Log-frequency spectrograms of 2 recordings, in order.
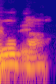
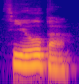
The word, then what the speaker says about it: Thiaoouba: Now, there's a prophecy that you want to talk about, and I cannot figure out how to pronounce it. So, I Thiaoouba. I'm sorry? Thiaoouba.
